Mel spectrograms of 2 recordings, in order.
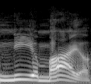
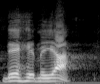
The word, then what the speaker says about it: Nehemiah: You know, for example, we say Nehemiah, right? That's what we call him, Nehemiah. But that's not even close. It's actually pronounced Nehemiah. Nehemiah. And we say Nehemiah.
